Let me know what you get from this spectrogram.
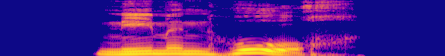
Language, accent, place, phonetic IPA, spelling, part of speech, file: German, Germany, Berlin, [ˌneːmən ˈhoːx], nehmen hoch, verb, De-nehmen hoch.ogg
- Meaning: inflection of hochnehmen: 1. first/third-person plural present 2. first/third-person plural subjunctive I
